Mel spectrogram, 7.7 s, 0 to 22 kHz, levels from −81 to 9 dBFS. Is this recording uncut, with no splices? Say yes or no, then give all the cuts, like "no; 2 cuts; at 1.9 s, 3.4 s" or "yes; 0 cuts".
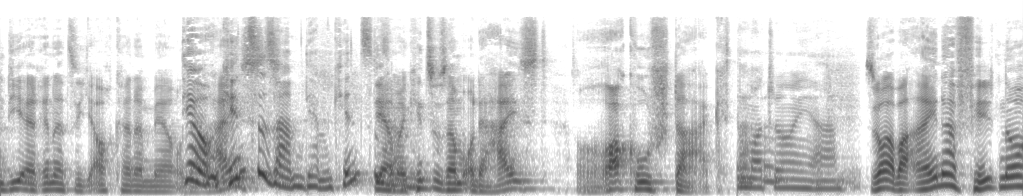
no; 1 cut; at 5.5 s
